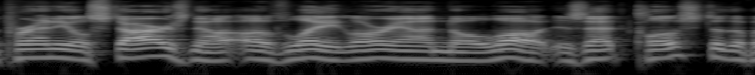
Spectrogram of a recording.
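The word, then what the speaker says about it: Lauriane Nolot: And one of the perennial stars now of late, Lorianne Nolot. Is that close to the pronunciation?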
